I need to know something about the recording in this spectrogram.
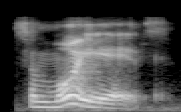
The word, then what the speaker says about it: Samoyed: no wonder what five semi-i'm sorry samoyed's that's how you say it but little willy wasn't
